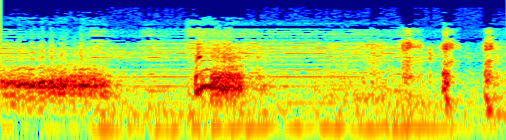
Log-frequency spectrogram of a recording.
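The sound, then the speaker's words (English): A dog 'sings' with drawn-out, tonal howls, one long and another rising yowl, then a few short yips, sounding thin over a steady low hum, with no one talking. “Was that your singing dog or something? Yeah, it's my singing dog.”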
